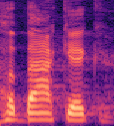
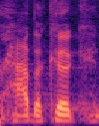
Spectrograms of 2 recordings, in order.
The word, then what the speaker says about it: Habakkuk: here something you couldn't even imagine I love Habakkuk or Habakkuk depending on how you pronounce it he's a prophet that was crying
